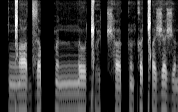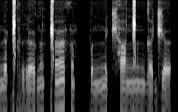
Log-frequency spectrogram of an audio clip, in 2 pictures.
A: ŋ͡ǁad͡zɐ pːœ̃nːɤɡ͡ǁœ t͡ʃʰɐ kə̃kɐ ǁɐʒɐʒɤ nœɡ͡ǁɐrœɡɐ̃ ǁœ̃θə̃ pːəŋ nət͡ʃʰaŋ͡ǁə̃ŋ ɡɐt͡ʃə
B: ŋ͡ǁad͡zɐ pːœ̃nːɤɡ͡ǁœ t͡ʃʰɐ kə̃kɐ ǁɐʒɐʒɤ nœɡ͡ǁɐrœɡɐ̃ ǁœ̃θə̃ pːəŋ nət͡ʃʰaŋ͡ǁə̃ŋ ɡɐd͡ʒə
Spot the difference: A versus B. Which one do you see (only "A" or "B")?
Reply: B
